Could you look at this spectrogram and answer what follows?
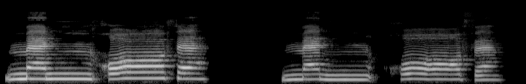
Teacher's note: There is nun sakin, and after nun sakin you find kha, and kha is one of the throat letter. So you will say the sound of nun sakin very clearly with sifa of tawassut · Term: izhar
